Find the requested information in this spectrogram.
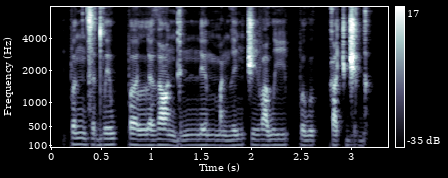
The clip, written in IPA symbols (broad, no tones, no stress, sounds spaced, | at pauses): p ə ŋ d͡z ɜ d w ɪː w pː ʌː lː ɜ ð ɑː ŋ ɡ ɪː nː ɪː mː ɑ ŋ ð i ŋ t͡ʃ iː β ɑ w iː pː ʊ w u kː ɑ t͡ʃ d͡ʒ ə ɡ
